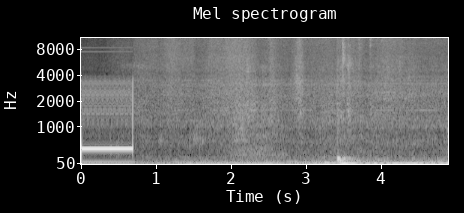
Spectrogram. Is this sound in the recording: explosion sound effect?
no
